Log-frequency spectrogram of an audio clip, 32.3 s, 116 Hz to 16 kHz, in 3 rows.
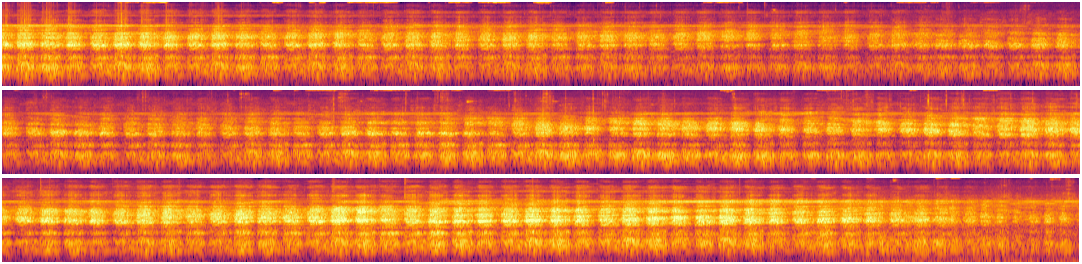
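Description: Live-steam F-scale model of Rio Grande steam locomotive No. 490 running along the track with a rapid chuffing exhaust and steam hiss, its wheels rolling on the rails. It gets louder in the last few seconds as it draws near.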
